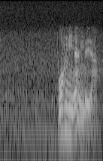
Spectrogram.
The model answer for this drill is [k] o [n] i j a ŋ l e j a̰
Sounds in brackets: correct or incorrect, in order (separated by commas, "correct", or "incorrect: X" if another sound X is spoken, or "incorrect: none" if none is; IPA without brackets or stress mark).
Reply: incorrect: p, correct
